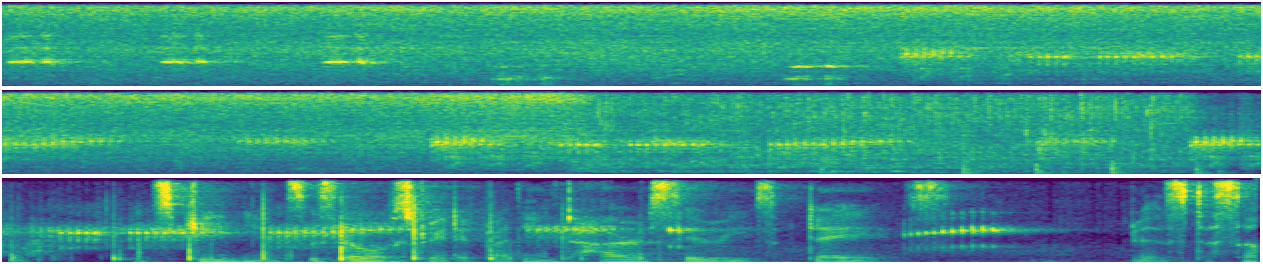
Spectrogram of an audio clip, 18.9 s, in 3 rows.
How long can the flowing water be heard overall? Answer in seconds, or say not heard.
12 s.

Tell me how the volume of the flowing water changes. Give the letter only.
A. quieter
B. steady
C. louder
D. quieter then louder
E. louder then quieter
B.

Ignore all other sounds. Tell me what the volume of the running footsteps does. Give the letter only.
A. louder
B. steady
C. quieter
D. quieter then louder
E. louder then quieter
A.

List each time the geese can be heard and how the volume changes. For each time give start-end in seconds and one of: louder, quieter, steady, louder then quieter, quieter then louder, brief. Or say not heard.
not heard.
